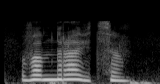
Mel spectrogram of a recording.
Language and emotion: Russian, neutral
